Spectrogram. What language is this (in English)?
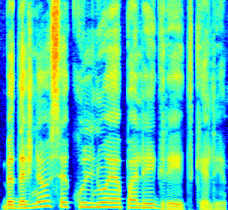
Lithuanian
